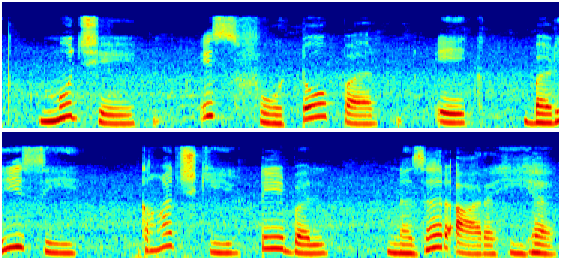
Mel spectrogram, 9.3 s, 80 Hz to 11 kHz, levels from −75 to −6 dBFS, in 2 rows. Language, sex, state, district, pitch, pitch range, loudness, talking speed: Hindi, female, Madhya Pradesh, Katni, 195 Hz, 175-260 Hz, -18 LUFS, 90 wpm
